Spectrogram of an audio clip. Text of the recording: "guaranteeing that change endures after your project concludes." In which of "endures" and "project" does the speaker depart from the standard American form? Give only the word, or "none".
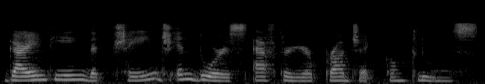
endures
